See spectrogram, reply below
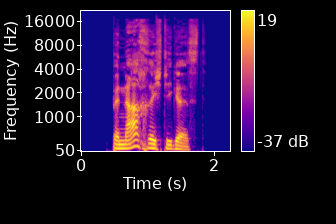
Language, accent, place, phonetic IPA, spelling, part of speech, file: German, Germany, Berlin, [bəˈnaːxˌʁɪçtɪɡəst], benachrichtigest, verb, De-benachrichtigest.ogg
- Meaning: second-person singular subjunctive I of benachrichtigen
